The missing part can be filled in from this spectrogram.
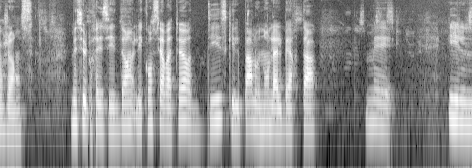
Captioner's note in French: voix de l'interprète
